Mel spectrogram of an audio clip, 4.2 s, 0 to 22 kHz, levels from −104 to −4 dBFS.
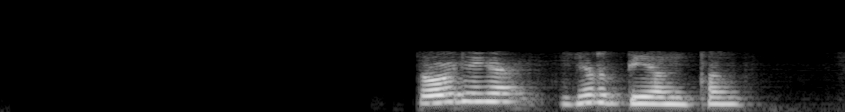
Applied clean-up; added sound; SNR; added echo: neural mask model DeepFilterNet 3.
